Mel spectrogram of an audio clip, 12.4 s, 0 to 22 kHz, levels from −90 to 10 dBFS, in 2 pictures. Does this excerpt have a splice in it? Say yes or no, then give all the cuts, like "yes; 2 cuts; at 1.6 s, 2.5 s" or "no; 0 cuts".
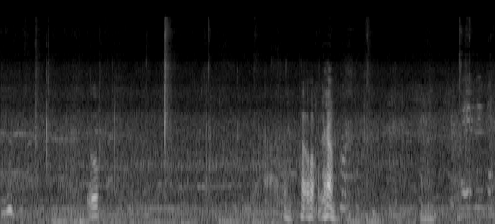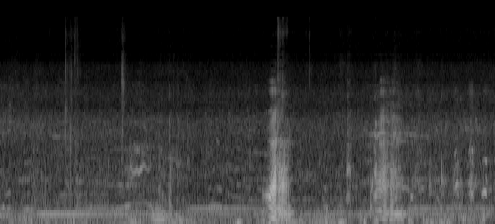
no; 0 cuts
